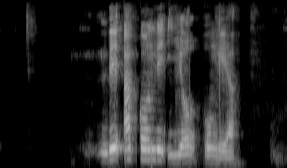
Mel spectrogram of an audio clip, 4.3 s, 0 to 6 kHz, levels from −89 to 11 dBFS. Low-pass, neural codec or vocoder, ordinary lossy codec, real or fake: 5.4 kHz; none; AAC, 24 kbps; real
